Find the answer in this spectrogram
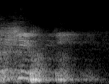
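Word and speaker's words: شِرْكِ: Pertama kita baca syirki. Syirknya baris bawah, ro-nya baris sukun. Syirki. Kita bacanya gitu, ya.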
